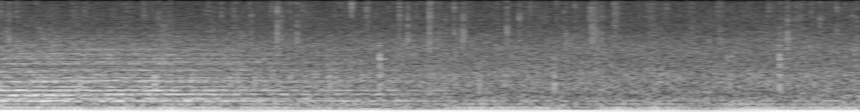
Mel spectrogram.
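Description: Steady heavy rain. A soft held musical chord fades out over the first couple of seconds.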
